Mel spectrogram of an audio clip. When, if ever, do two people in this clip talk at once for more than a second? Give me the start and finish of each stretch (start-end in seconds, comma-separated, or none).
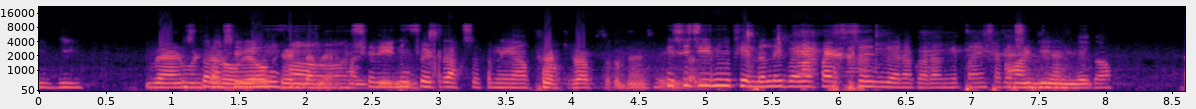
1.1-2.8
